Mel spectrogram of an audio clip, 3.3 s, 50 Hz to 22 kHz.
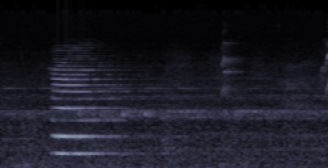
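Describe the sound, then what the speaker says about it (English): A suburban train coming into Riversdale station sounds a short, bright two-tone horn blast that fades out quickly. A softer tone follows over a low background rumble. "it looks like we've got a train coming in on, I think, platform 2."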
